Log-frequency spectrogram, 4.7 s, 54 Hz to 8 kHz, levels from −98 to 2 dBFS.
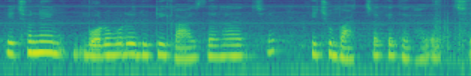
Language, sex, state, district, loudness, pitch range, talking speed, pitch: Bengali, female, West Bengal, Cooch Behar, -17 LUFS, 195-240 Hz, 140 wpm, 220 Hz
